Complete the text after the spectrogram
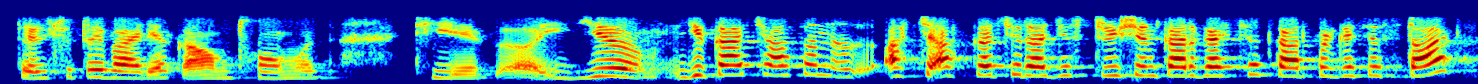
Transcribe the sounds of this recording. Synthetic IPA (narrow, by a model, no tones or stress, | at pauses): t̪ɐlt͡ʃʰut̪ɐjbaːɾjaka̰ːmt̪ʰomɨt̪ʈʰikjijikaɾt͡ʃʰiɐsɐnɐ̰tːt͡ʃʰɐskɐɾt͡ʃʰiɾɐd͡ʒisʈɾeʃɐnkɐɾɡɐt͡ʃʰɐt̪kaɾpɐʈɡɐt͡ʃʰisʈaːʈ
